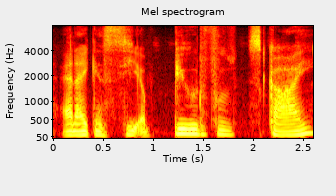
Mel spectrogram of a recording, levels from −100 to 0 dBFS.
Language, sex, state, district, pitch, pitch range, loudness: English, male, Arunachal Pradesh, Lower Dibang Valley, 110 Hz, 95-125 Hz, -18 LUFS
